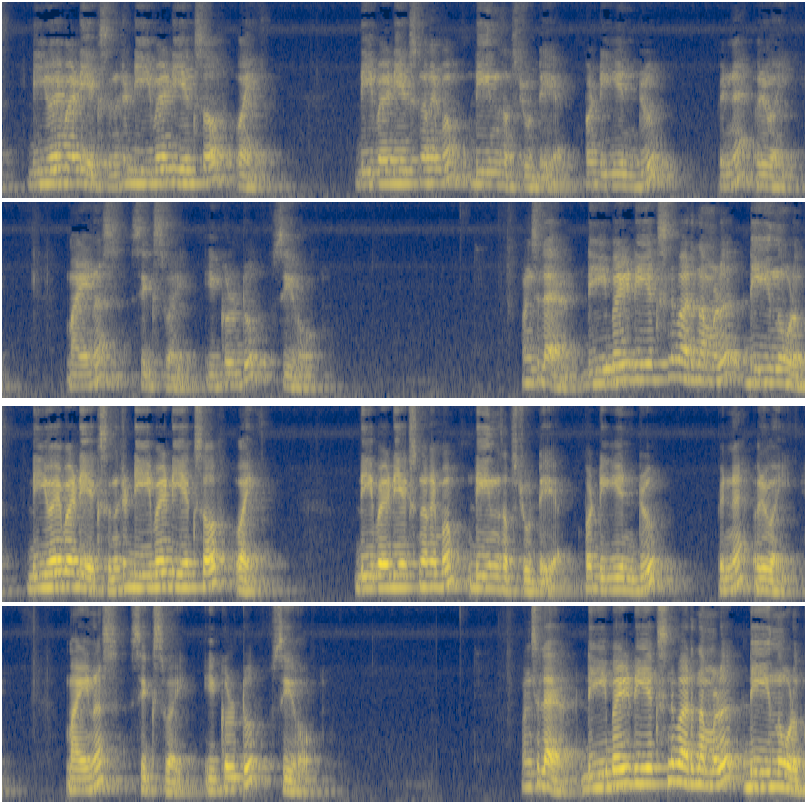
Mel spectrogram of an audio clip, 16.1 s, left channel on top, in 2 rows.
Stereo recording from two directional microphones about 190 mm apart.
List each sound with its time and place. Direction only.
0.3 s speech: 50° right (ahead or behind)
3.5 s speech: 50° right (ahead or behind)
13.2 s speech: 40° right (ahead or behind)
